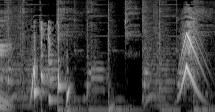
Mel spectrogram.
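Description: Comic sound effects over background music: a few quick falling 'plop' blips in the first second, then a sharp swoop that rises steeply and falls back near the end.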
